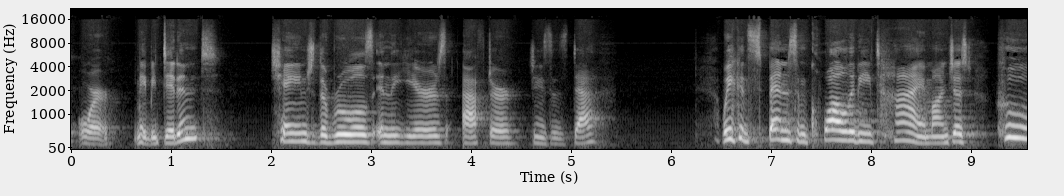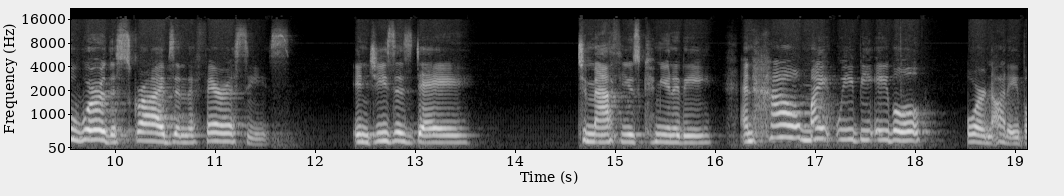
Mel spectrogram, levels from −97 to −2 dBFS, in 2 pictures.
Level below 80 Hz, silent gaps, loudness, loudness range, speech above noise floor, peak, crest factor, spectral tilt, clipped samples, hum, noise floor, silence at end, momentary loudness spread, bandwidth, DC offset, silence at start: -70 dBFS; none; -23 LUFS; 7 LU; 49 dB; -6 dBFS; 18 dB; -4 dB/octave; under 0.1%; none; -73 dBFS; 0 s; 16 LU; 16.5 kHz; under 0.1%; 0.1 s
